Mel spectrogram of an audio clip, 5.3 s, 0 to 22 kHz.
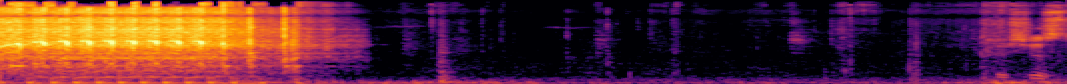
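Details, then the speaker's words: Neglected 2010 Polaris Ranger RZR 170, sat for years, new fuel pump fitted; after long cranking to prime fuel, the small engine runs with a quick even beat for about a second and a half then shuts off; starts normally. "I ended up fixing it I just kept cranking it and cranking it and I guess since it's a new fuel pump it had to flow all the gas through wherever it needs to go that's why it took a little while"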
